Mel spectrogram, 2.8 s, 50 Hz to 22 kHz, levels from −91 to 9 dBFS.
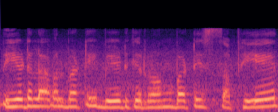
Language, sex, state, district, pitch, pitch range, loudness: Bhojpuri, female, Uttar Pradesh, Ghazipur, 240 Hz, 230-255 Hz, -13 LUFS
